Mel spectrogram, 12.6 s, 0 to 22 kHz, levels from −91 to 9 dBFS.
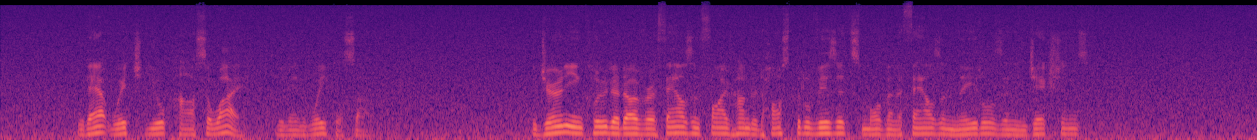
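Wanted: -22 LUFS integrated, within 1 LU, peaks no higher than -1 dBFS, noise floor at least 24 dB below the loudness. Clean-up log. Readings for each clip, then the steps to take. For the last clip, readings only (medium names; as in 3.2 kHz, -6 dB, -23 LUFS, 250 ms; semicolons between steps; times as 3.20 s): noise floor -38 dBFS; noise floor target -50 dBFS; loudness -25.5 LUFS; peak level -8.5 dBFS; loudness target -22.0 LUFS
-> noise print and reduce 12 dB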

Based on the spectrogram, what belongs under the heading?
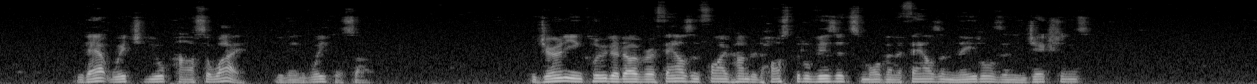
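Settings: noise floor -50 dBFS; loudness -25.5 LUFS; peak level -8.5 dBFS; loudness target -22.0 LUFS
-> trim +3.5 dB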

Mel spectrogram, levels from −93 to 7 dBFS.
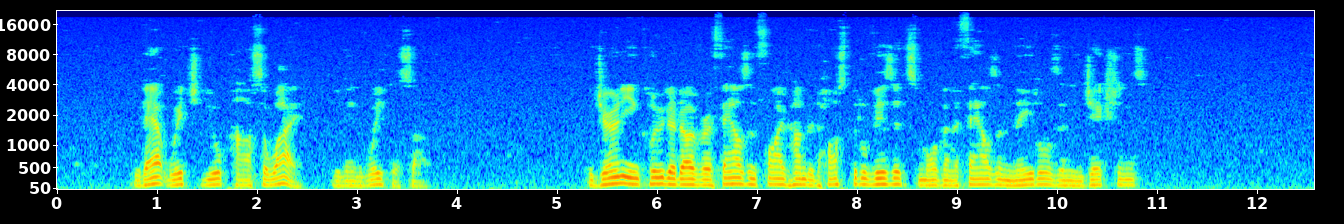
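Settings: loudness -22.0 LUFS; peak level -5.0 dBFS; noise floor -47 dBFS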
